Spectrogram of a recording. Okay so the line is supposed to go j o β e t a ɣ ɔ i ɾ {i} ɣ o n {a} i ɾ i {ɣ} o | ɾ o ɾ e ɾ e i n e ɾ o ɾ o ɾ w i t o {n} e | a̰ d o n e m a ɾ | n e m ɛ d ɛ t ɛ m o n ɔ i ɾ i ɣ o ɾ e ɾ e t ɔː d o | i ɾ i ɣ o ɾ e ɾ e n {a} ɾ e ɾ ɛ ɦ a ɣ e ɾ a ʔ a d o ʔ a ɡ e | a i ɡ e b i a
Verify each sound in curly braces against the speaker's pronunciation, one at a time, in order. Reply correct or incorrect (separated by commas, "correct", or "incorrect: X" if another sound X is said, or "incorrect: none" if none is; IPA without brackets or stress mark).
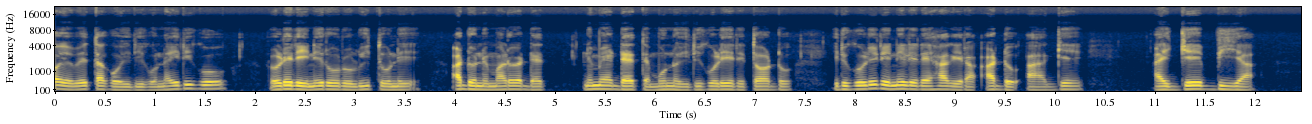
correct, correct, correct, correct, incorrect: e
